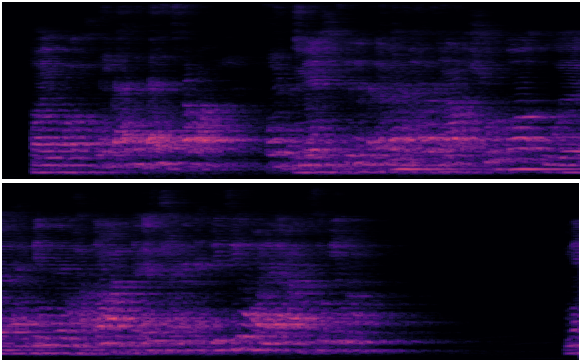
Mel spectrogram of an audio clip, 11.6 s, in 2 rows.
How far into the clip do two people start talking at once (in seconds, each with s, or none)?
2.9 s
